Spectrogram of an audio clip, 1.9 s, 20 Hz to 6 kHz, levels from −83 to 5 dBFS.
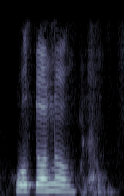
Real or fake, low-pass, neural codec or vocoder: fake; 5.4 kHz; codec, 24 kHz, 0.9 kbps, WavTokenizer, small release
